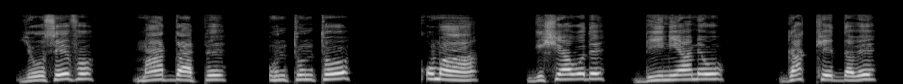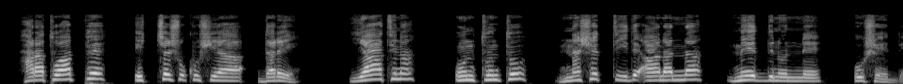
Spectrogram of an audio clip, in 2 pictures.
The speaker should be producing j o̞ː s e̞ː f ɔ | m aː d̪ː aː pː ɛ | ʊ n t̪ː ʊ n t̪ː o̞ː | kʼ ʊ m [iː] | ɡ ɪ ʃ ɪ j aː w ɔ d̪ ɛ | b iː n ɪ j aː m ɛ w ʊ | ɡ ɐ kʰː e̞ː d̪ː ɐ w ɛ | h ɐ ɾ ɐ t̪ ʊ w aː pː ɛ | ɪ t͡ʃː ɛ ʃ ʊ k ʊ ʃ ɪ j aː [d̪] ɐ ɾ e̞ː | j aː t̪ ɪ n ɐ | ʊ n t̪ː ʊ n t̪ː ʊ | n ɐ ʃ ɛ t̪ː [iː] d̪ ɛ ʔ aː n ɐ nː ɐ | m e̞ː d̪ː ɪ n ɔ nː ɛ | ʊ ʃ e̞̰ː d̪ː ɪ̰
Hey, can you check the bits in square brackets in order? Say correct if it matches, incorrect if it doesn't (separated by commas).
incorrect, correct, correct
